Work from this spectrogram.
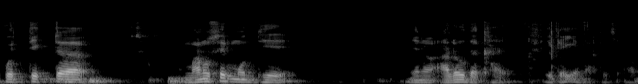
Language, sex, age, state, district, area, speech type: Bengali, male, 60+, West Bengal, Uttar Dinajpur, urban, spontaneous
